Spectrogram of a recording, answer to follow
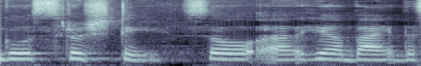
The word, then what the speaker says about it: Shrushti: So in Marathi, the word Ri is pronounced as Ru. So that is why the pronunciation goes Srishti.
